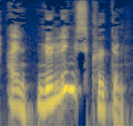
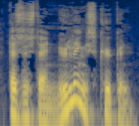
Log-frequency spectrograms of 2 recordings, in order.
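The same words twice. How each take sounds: First: „Nüllingsküken“ hoch und laut in Altweiberstimme; „Nüllingsküken“ keck betont von der Alten; alte Frau. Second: „Nüllingsküken“ fast in Erzählstimme, fallend; „Nüllingsküken“ ruhig und schlicht gesagt; Mann. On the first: Alte nennt den Vogel. (hohes, dreistes „Nüllingsküken“) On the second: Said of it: "erwiderte der Mann". (schlichtes „Nüllingsküken“ des Mannes) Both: A narrator's reading.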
